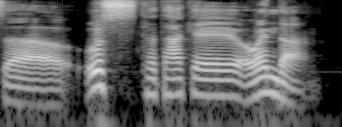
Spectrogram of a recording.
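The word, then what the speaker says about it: Osu! Tatakae! Ouendan: Osu-tataki. – Oh, you're going to butcher it, dude. – Osu-tatake Owindan. – Not bad. That's Osu-tatake Owindan.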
